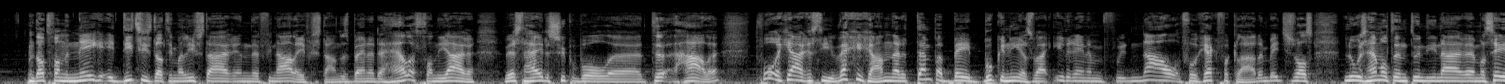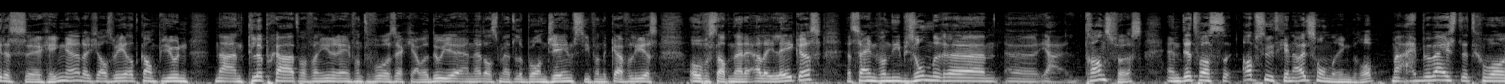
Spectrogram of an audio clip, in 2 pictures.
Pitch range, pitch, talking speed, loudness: 130-170 Hz, 150 Hz, 220 wpm, -18 LUFS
